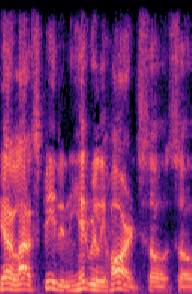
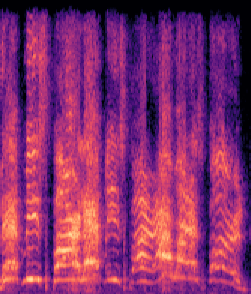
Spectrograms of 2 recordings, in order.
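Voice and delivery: very high, drawn-out tantrum-like yelling; 3 dB louder than usual. Act out a fighter throwing a tantrum because he wanted to spar, imitating someone yelling. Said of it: "he's yelling at me".

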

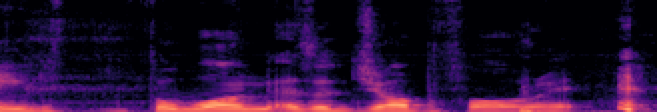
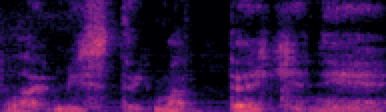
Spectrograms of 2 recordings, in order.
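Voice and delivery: whispered, hushed Scottish accent; 10 semitones lower, 14 dB quieter than usual. Trying a scottish whisper again on a second attempt; scottish accent whisper. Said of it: "You have got a good Scottish whisper going".

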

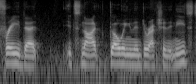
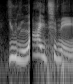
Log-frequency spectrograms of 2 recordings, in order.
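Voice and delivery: put-on wild Israeli accent, higher and louder; 6 semitones higher, 5 dB louder than usual. Retelling how Leor caught the speaker working on an itinerary, imitating Leor's crazy Israeli accent. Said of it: "Leor has a crazy Israeli accent".

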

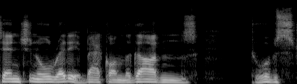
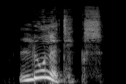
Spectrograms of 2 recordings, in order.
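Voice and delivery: very high, sharp, biting snapped words; 12 semitones higher than usual. Narrator voicing a character cutting in at a crowded table: snapped. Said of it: "snapped Hoff".

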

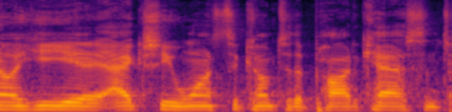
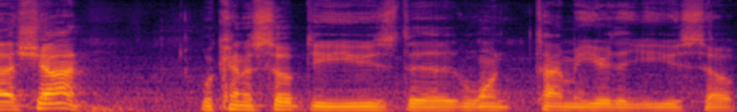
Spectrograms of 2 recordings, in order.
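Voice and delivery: usual speaking voice

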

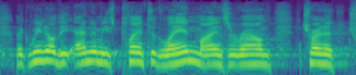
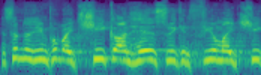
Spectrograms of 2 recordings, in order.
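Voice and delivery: ordinary talk, nothing marked

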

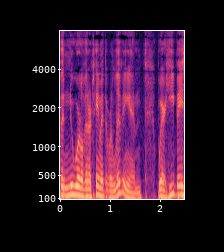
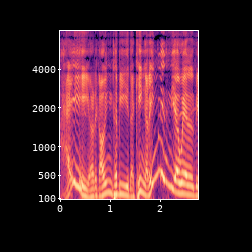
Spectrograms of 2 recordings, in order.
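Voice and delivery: sing-song wizard voice with swooping pitch; 3 semitones higher, 7 dB louder than usual. Talking about the movie Excalibur, the speaker does a Merlin impression. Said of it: "That was a passable impression of Merlin".

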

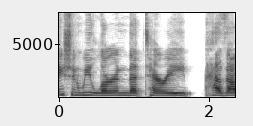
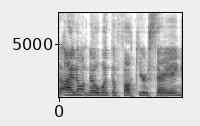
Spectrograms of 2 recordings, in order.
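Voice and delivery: normal talking voice

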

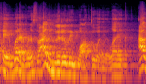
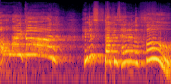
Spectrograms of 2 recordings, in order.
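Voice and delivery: very high, slow scream with the word my drawn out; 3 dB louder than usual. A worker retells a guest screaming in front of the manager, imitating her scream. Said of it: "And she screams".

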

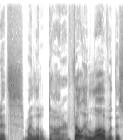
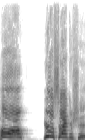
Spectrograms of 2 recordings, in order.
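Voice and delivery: put-on parrot voice. Host voices a fictional parrot talking back to him: Dexter parrot voice. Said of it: "my parrot impression".

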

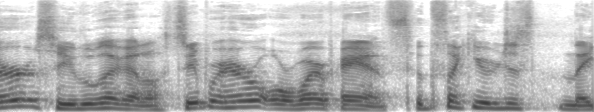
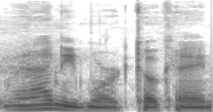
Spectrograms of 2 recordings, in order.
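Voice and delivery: put-on, lower, couldn't-care-less voice; 7 semitones lower than usual. Voicing a wrestler who looks like he couldn't care less: imitating Jeff not caring. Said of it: "Jeff looks like he couldn't care less".

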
